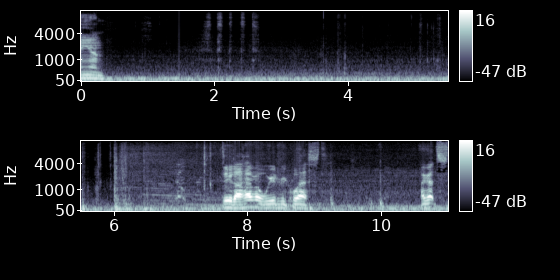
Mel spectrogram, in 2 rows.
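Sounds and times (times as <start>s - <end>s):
car idling low hum: 0.0s - 11.0s.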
